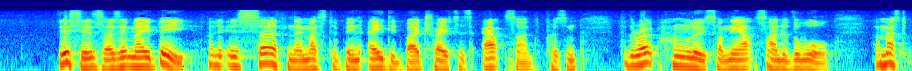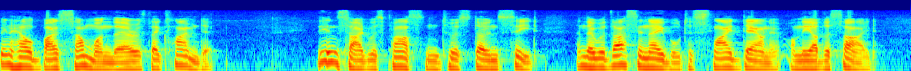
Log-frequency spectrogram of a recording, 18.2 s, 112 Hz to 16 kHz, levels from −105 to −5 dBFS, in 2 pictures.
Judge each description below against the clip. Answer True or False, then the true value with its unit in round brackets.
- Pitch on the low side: True (125 Hz)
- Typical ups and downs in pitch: True (4.8 semitones)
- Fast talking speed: True (215 wpm)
